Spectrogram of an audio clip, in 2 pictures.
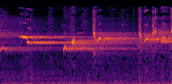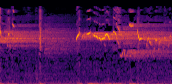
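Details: Oriental magpie-robin song meant to goad rival birds into singing: long held whistles stepping between pitches, broken by sharp ticks and a quick warbled flourish near the end.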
